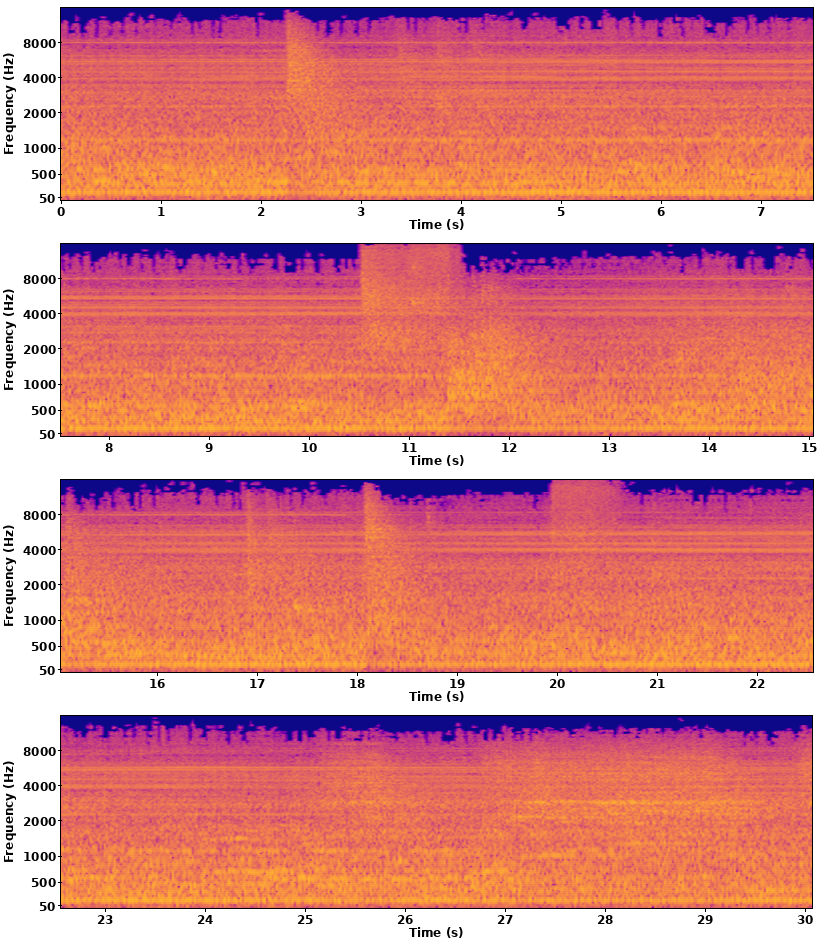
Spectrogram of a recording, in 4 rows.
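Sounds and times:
machine hum with low drone: 0:00.0 - 0:30.0.

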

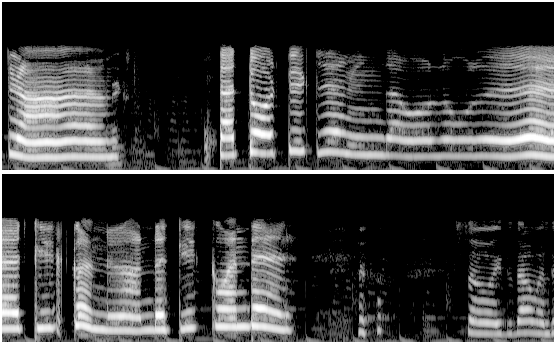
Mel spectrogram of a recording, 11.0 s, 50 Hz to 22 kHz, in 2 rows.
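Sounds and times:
girl singing unaccompanied: 0:00.0 - 0:01.2, 0:02.0 - 0:08.5.

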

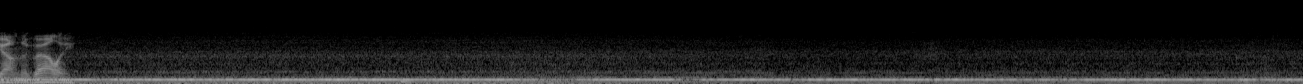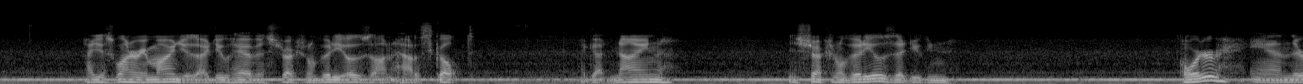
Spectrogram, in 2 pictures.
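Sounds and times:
machine hum: 0:00.0 - 0:26.0.

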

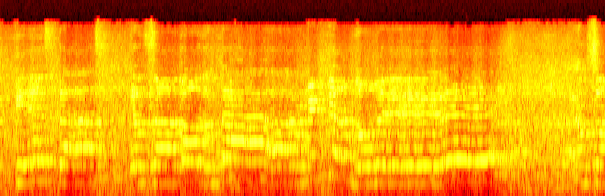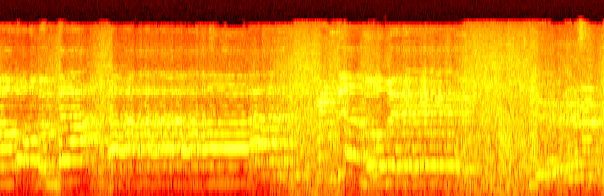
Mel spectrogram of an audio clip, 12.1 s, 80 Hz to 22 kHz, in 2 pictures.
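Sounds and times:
woman singing: 0:00.0 - 0:05.2, 0:05.8 - 0:10.8.

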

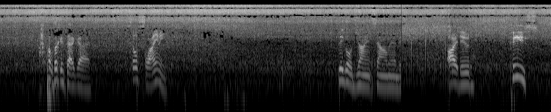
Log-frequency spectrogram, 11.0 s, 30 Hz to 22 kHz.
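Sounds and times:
small waterfall rushing: 0:00.0 - 0:11.0.

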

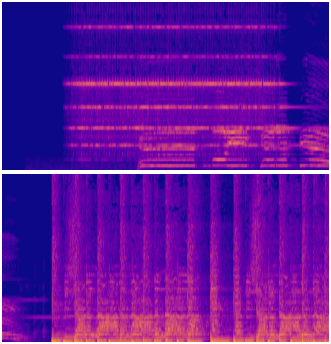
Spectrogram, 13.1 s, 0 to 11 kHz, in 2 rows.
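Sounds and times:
alarm clock bell ringing: 0:01.2 - 0:09.1
person groaning: 0:06.0 - 0:07.1.

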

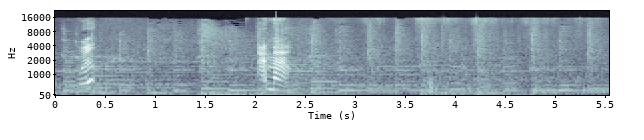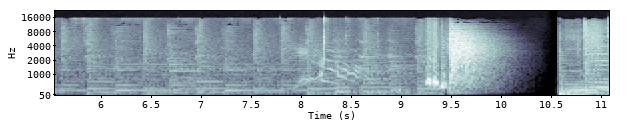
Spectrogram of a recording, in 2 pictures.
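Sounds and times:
music: 0:00.0 - 0:09.4, 0:10.6 - 0:11.0
whip crack: 0:09.2 - 0:10.1.

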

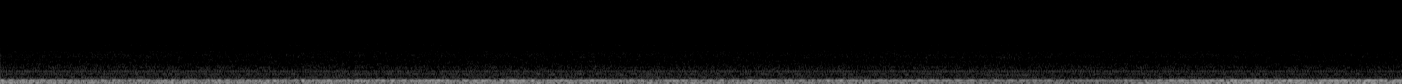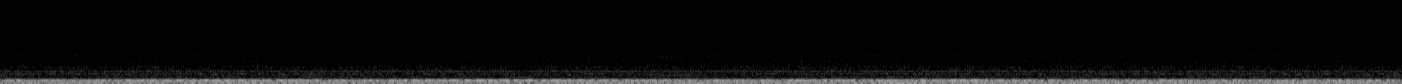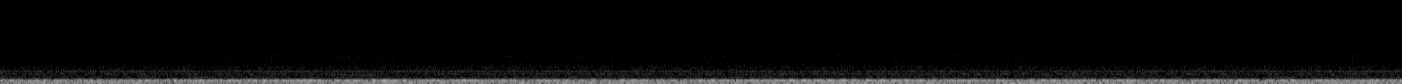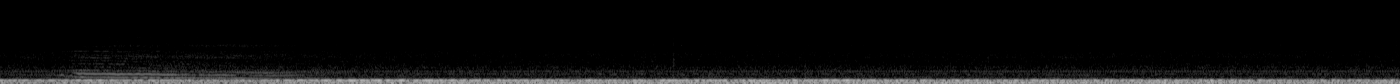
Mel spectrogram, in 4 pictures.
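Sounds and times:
deep rumbling drone: 0:39.4 - 0:48.4.

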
